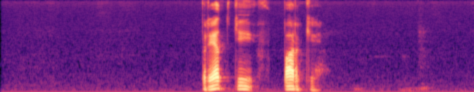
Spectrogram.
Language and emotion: Russian, neutral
